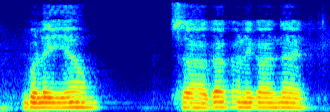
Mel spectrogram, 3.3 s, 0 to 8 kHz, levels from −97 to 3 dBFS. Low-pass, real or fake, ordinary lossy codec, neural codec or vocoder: 7.2 kHz; fake; AAC, 32 kbps; codec, 16 kHz, 0.4 kbps, LongCat-Audio-Codec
